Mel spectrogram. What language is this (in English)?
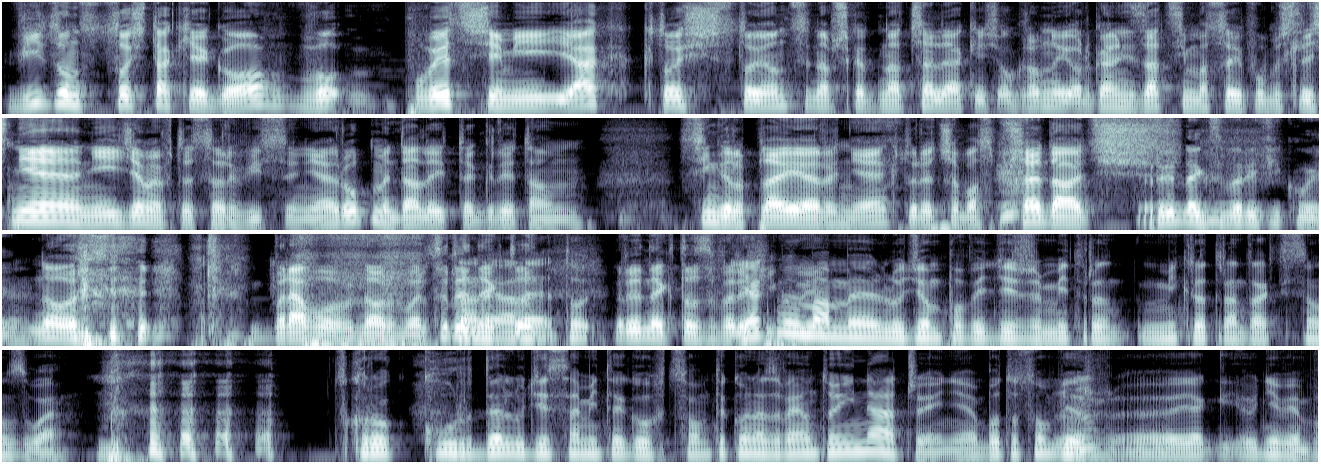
Polish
